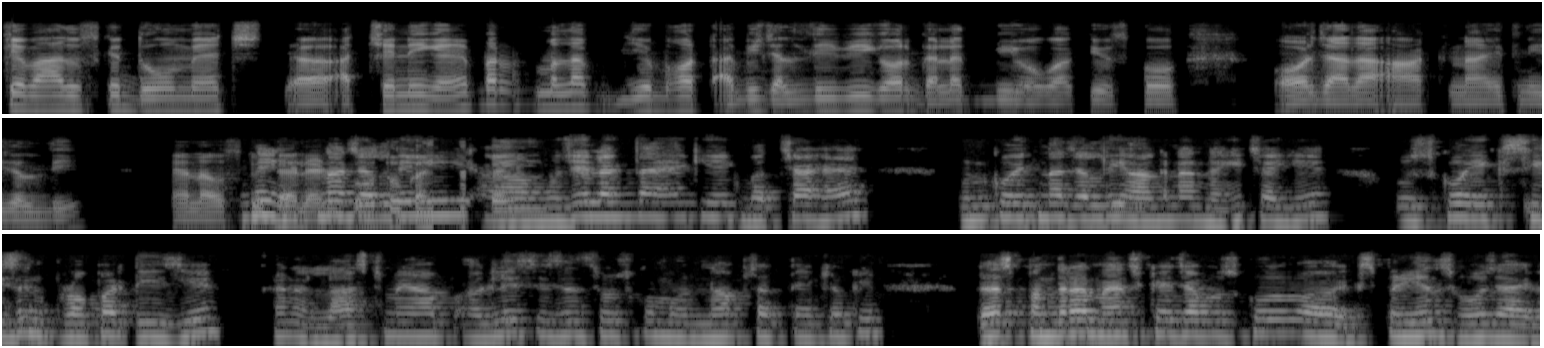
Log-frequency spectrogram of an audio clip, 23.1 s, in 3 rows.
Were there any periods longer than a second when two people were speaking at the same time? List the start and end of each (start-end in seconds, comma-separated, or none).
8.9-10.4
